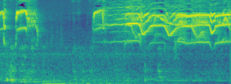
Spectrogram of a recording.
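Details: Several brown-eared bulbuls feeding together and competing for food, one with an injured left foot among them; two short harsh notes open, then a long, loud, shrill harmonic screech with wavering, looping dips runs to the end.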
